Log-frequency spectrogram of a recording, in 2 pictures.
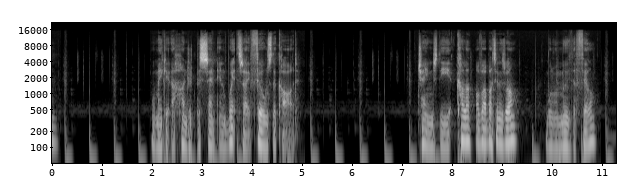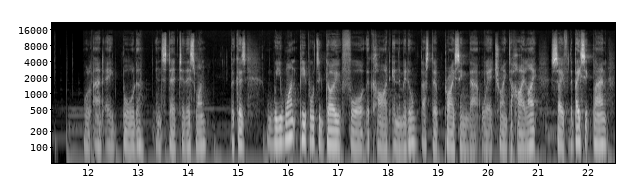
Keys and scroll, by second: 3.5 Return, 17.6 Return, 19.6 Return, 22.2 super+z.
